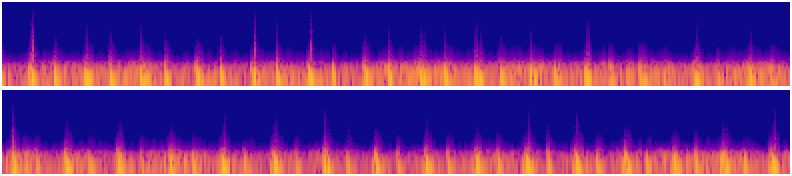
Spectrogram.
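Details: Male's heartbeat recorded with a Stemoscope while smoking a cigar after not smoking for a while, feeling lightheaded: fast, muffled heartbeat thumps over a low rumble; tachycardia after nicotine.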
